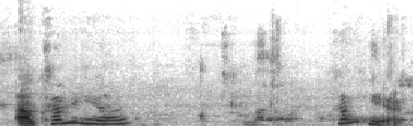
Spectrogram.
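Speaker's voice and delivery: high call to someone across the room; sing-song come here to someone off camera. Real, not acted.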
